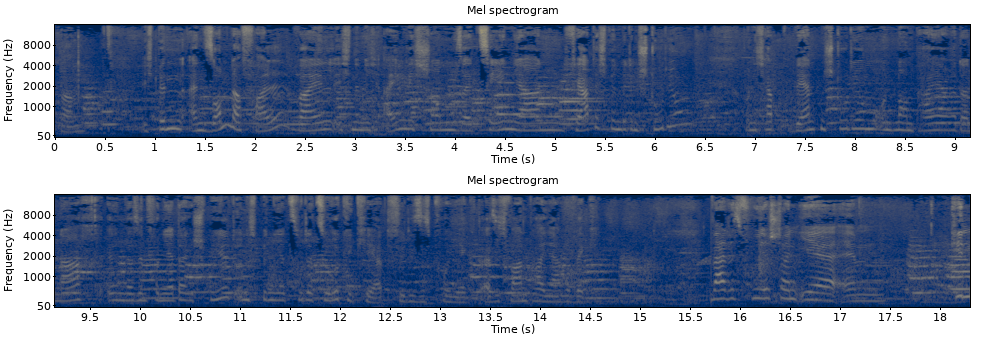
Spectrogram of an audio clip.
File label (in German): interview klarinette; Serenade 2015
